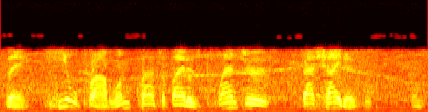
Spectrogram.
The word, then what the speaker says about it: plantar fasciitis: one martin with a heel problem classified as plantar fasciitis and saying it correctly to one pitch from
